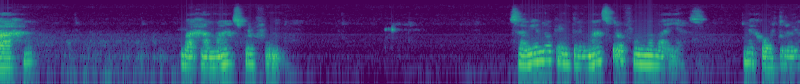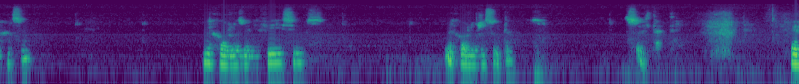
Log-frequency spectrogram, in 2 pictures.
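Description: A middle-aged woman speaks softly and calmly close by, with pauses.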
